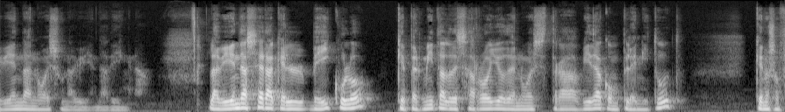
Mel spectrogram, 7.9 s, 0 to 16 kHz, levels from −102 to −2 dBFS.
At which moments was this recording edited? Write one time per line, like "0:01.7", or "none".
0:03.9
